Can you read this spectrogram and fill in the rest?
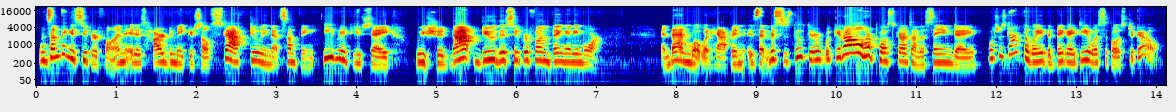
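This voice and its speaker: A woman reading a children's book aloud like a teacher, expressively, with chatty asides in an animated, emphatic manner. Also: fairly high pitch, fast talker, few pauses.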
